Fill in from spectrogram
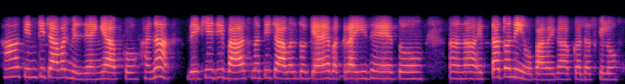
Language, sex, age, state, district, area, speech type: Hindi, female, 60+, Rajasthan, Jaipur, urban, conversation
